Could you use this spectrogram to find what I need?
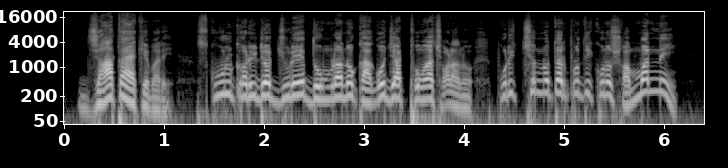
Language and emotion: Bengali, disgusted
